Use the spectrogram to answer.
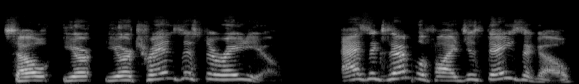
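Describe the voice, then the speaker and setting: Slow and forceful, this man's bright voice sits high and swings widely in pitch, captured on poor audio. He's a radio station operator being interviewed, and his explanations come across as emphatic, homespun storytelling.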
